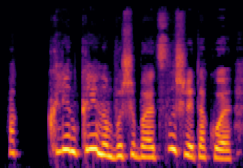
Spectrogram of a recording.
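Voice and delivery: резко, громче и выше; отрезать со злостью; зло отрезав. A narrator's reading. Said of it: "зло отрезала Лерон". (зло и резко)

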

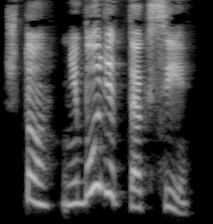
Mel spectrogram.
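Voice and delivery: высокий медленный ехидный вопрос; поддеть насмешливо и неспешно; ехидно. Acted. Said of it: "ехидно спросила я". (героиня ехидно поддевает начальника на крыльце)

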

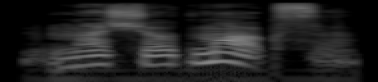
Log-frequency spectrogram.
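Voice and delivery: low, soft, slow explanation; tender male voice; gentle. A narrator's reading. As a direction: explain softly to reassure her. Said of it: "мягко пояснил мужчина".

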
